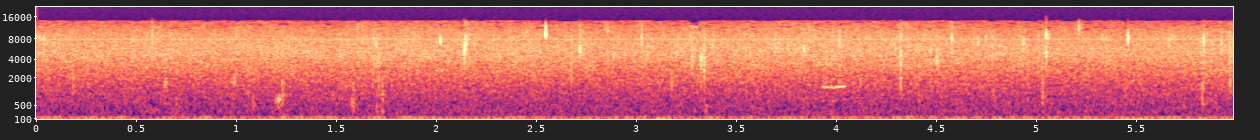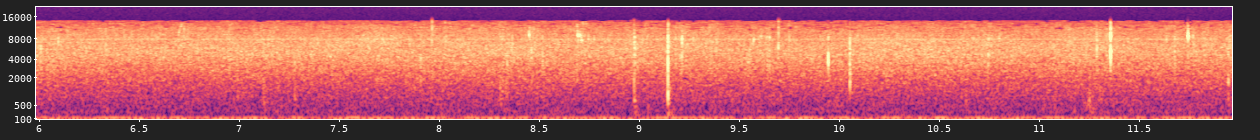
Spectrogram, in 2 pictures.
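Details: A quiet, steady low hum with faint scattered clicks and ticks, and no clear voice or call.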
